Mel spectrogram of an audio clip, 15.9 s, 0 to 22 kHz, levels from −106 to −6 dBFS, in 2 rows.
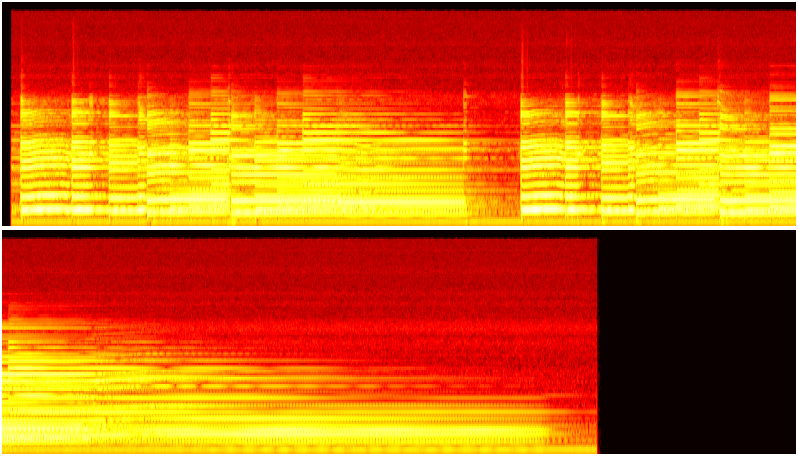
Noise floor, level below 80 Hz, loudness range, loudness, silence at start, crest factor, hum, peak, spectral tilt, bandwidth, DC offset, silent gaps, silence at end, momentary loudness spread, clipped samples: -39 dBFS; -40 dBFS; 13 LU; -16 LUFS; 0.1 s; 18 dB; none; 0 dBFS; -7 dB/octave; 8.4 kHz; under 0.1%; none; 2 s; 12 LU; under 0.1%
